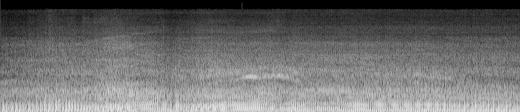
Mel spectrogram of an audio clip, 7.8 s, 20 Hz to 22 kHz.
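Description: A Ducati Hypermotard 950 motorcycle rolling downhill in Thailand, its engine droning loud and steady close by, with the pitch dipping and shifting as the throttle changes, no talk over it.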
